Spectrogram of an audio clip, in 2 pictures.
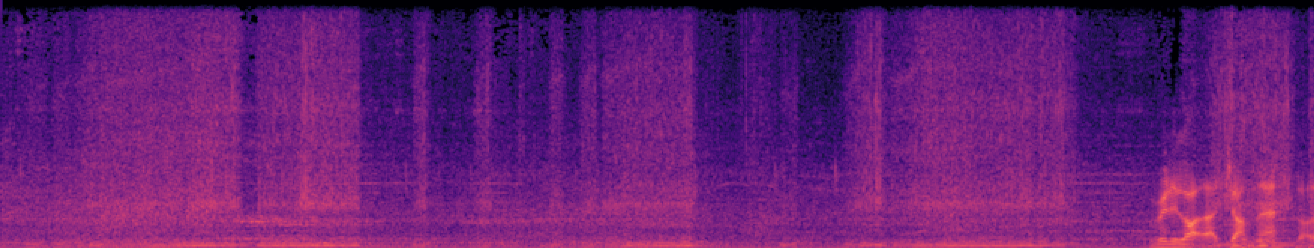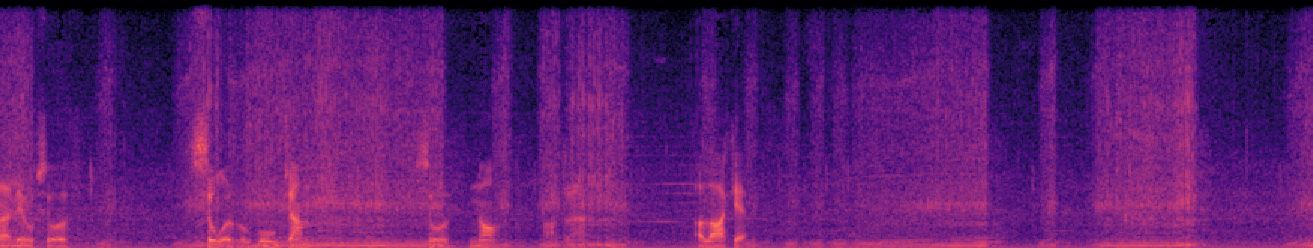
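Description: A motorbike engine revs high and drops as it changes gear.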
